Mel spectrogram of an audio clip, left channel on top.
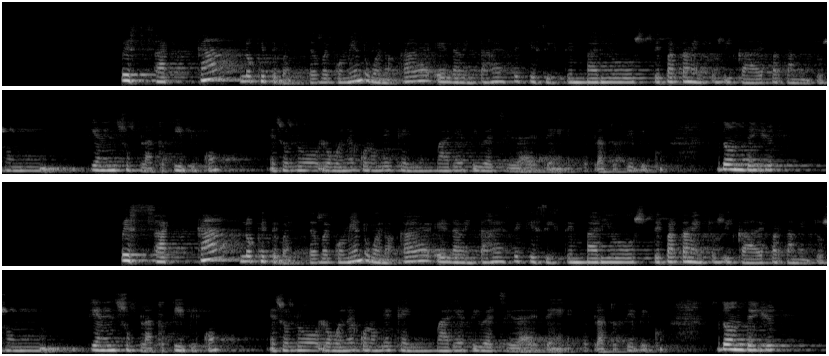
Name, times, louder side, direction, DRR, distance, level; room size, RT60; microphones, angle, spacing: voice 1, 1.2-8.8 9.1-10.4 10.9-16.0, right 2 dB, 40° right, 2 dB, 1.6 m, -30 dB
30.0 x 22.0 x 7.6 m, 1.3 s
head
